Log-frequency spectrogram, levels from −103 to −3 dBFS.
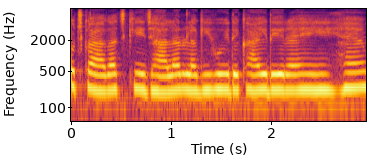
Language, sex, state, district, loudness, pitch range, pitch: Hindi, female, Chhattisgarh, Bilaspur, -12 LUFS, 220-225 Hz, 220 Hz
